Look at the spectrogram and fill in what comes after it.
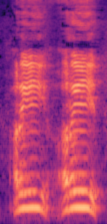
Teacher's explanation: Ro ini kasrah harakatnya dibaca tipis ya, tetapi tetap getarannya tidak boleh lebih dari dua ya. Ri ri tipis dibacanya. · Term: tarkik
